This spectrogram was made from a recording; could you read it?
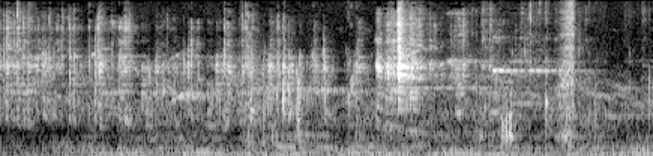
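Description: Someone drinks water from a glass: soft liquid sloshing and quiet sips, with one brighter clink of the glass partway through, over a steady low background hum and no talking.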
